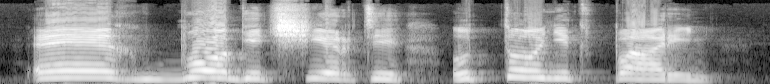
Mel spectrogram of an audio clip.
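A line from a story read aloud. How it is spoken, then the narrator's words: Shouted. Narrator (Russian): крикнул кто-то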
